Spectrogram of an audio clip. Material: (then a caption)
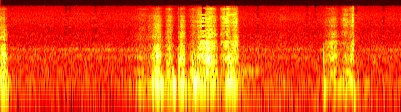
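Slate. White chalk held in the fingers writes on a small handheld chalkboard with a wooden frame, its strokes scratching across the board surface. A cluster of quick, gritty scratches with a low, hollow body and bright rasping edges comes in the middle of the clip. A shorter pair of strokes follows near the end, over a quiet background.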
